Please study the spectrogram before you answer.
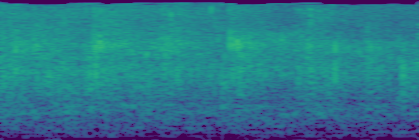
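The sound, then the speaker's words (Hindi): An audience applauds to welcome a guest, a soft, continuous patter of many hands clapping that stays faint and even throughout. “तो मैं दिल से भाई साहब का स्वागत करता हूं, आप सब भी ताली बजाकर भाई साहब का स्वागत करें।”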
